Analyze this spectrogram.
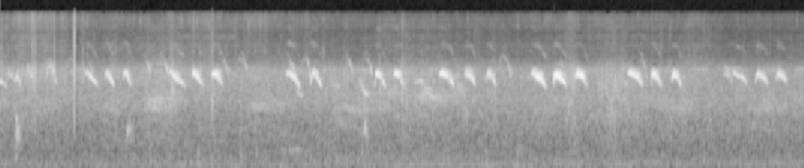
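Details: Newly hatched Aseel chicks of a grey hen in Mianwali, peeping steadily: high, thin, downward-slurred peeps, often in quick pairs or triplets, repeated about every half second over a soft hiss.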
